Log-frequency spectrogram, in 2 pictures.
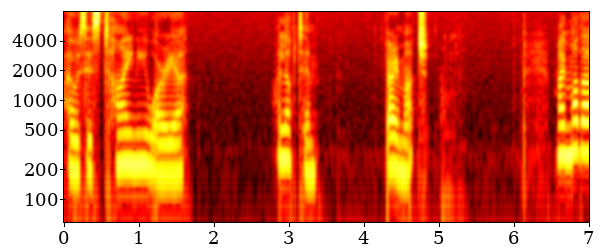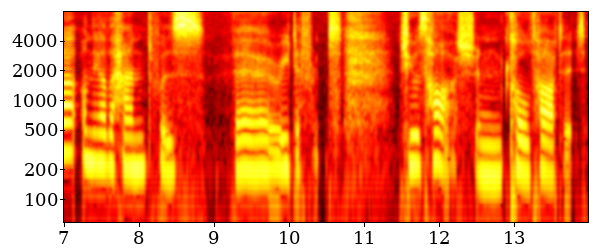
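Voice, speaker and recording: A woman's voice: medium pitch, takes it slowly, creaky, long pauses, a little mellow, no echo, clean studio sound. A woman voicing a young Nord warrior woman in a fantasy game, bloodthirsty yet wistful about her family. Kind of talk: scripted game dialogue.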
